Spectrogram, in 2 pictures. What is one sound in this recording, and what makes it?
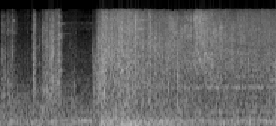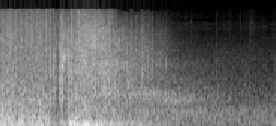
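A submachine gun fires bursts in a video game.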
